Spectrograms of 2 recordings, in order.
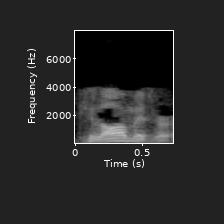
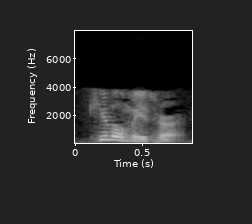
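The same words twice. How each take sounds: First: Loud American "Kilometer", stressed on LOM; American English. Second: British "kilometer", stressed on KI with a long o; British English. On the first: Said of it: "美国人怎么读的". (美式发音读Kilometer，重音在第二音节) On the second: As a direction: say KI-lo-meter the British way. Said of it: "kilometer是英式的读法". (英式发音读kilometer，重音在第一音节) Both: Shown as a demonstration.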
